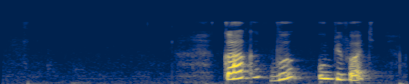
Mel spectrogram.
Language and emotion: Russian, sad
